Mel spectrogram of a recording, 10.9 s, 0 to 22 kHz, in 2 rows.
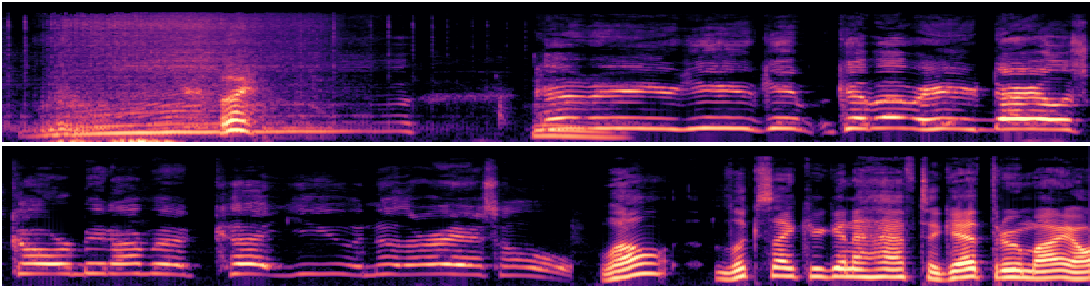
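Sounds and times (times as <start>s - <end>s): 
voice mimicking a chainsaw starting up and revving: 0.0s - 3.8s
speech: 1.1s - 1.4s, 4.1s - 10.8s.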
